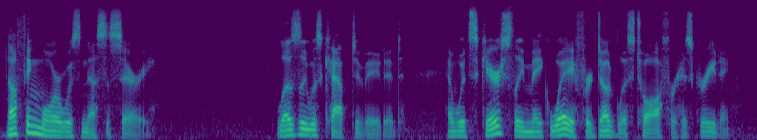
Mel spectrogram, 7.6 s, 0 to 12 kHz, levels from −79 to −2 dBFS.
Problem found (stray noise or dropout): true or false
false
